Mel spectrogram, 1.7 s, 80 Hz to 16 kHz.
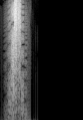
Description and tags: noise swoosh 6 lr
A panoramic swish.
8-bit, digital, effect, electronic, glitch, hit, lo-fi, sfx, sound-design, soundeffect, swish, swoosh, synth, synthesized, video-game, whoosh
